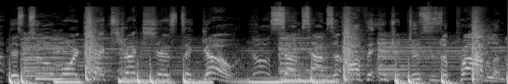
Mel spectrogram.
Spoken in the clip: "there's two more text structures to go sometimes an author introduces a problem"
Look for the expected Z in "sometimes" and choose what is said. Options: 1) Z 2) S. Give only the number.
1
